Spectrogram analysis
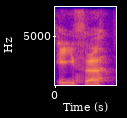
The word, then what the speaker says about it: AETHER: Got a very nice looking set of darts here from Datadart, and I think it's pronounced Ether, but you'll correct me if I'm wrong.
